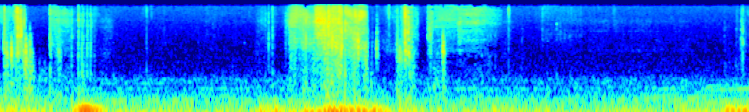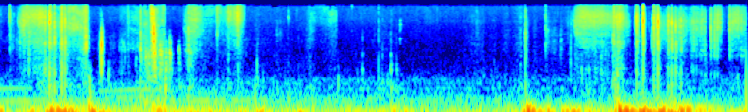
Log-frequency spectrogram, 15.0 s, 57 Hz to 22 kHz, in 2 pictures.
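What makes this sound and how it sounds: A large glossy-paper Elle UK fashion magazine, March 2024 issue, lies open and flat on an orange towel while fingertips at its lower right edge grip and flip the thin pages. The paper rubs, slides and flaps in bright, airy bursts of crinkling swish, with quieter sliding in between over a steady low rumble.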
